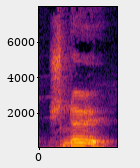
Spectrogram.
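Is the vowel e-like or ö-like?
ö-like. The vowel is rounded, like ö. This is the local dialect form.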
